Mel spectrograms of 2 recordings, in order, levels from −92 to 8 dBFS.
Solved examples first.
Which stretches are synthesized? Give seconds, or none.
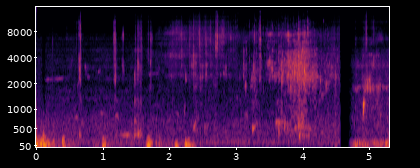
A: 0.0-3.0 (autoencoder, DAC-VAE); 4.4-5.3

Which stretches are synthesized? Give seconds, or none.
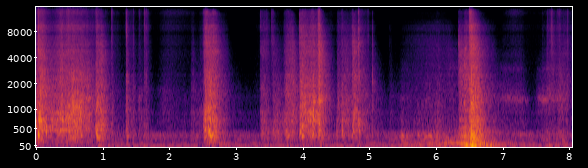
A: 0.0-8.0 (autoencoder, DAC-VAE)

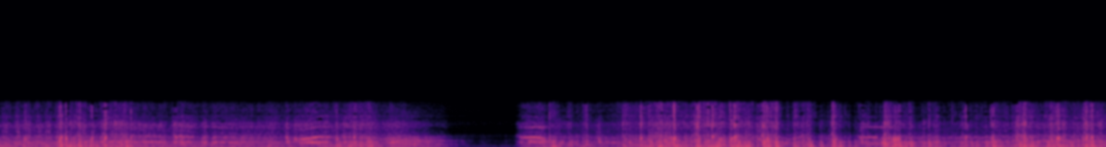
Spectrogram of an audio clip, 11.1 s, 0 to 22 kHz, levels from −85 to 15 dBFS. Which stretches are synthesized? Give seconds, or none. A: 1.9-6.5 (autoencoder, DAC-VAE)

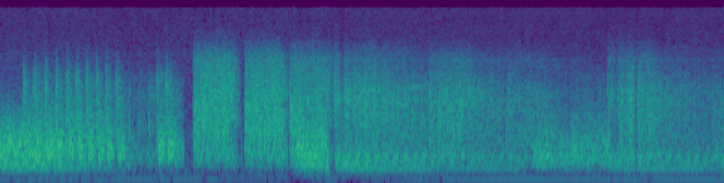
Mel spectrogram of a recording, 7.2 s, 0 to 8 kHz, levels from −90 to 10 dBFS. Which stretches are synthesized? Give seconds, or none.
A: 2.8-7.2 (autoencoder, DAC-VAE)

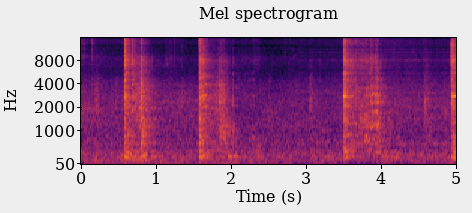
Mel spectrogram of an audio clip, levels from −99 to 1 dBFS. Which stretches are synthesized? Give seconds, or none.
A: 2.9-5.0 (autoencoder, DAC-VAE)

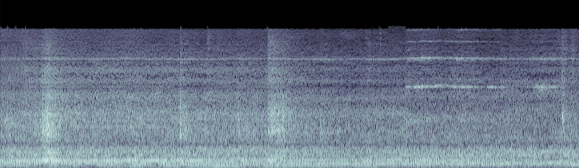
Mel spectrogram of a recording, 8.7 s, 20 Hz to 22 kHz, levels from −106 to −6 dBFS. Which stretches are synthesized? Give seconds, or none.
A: 0.0-2.6 (autoencoder, DAC-VAE); 3.2-4.3; 7.5-8.7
